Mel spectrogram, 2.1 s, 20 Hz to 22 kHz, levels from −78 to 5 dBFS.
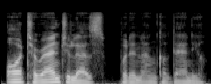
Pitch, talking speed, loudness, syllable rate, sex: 110 Hz, 170 wpm, -18 LUFS, 6.0 syllables/s, male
